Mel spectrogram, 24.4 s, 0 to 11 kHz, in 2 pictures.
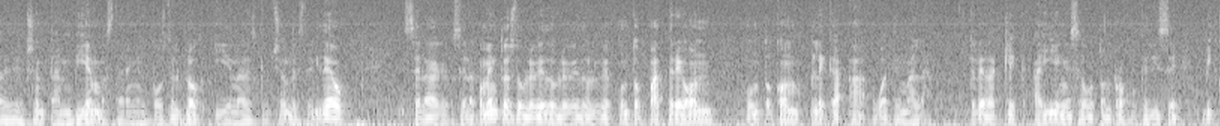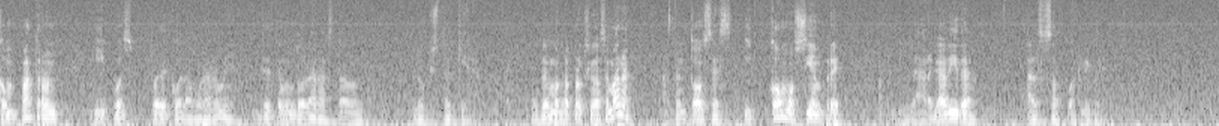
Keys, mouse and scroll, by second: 23.4 click.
